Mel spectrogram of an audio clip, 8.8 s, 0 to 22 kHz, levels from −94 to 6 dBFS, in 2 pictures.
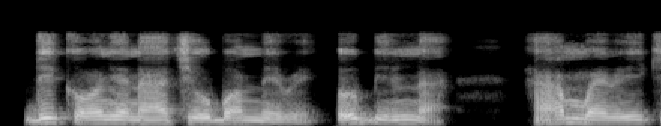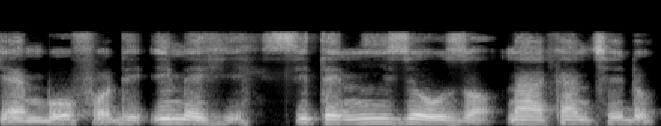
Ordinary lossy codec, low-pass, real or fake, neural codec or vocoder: none; 7.2 kHz; fake; codec, 16 kHz in and 24 kHz out, 1 kbps, XY-Tokenizer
